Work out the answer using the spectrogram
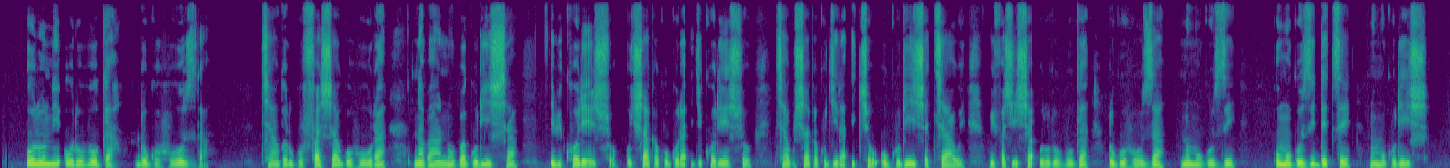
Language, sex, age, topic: Kinyarwanda, male, 18-24, finance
